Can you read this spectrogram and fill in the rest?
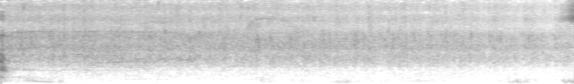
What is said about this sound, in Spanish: Ahora dar el mejor aplauso que le haya dado al Señor en mucho tiempo.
